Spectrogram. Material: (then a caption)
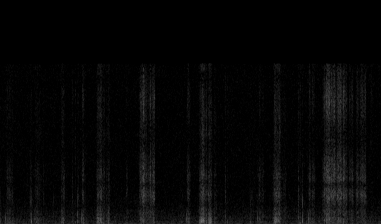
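Paper. A white gel pen writes on a black paper sheet, its tip scratching across the surface in short, quiet strokes. The scratches come as separate bursts of bright, papery rasping over a faint low hum.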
